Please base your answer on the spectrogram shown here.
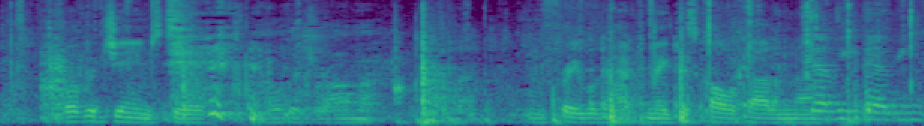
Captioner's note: laughter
